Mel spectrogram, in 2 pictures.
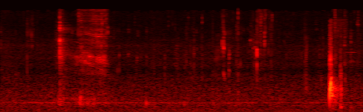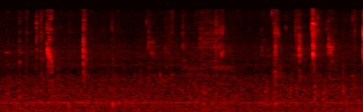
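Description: Close-up chewing and wet mouth sounds of eating soft, braised abalone, with small scattered clicks of utensils and one sharper click about four seconds in. A faint steady hum runs underneath.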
